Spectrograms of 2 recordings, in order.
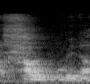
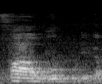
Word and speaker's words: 화우고개: 근데 지명이 각 지역별로 발음이 틀리다 보니까 뭐 하우고개다, 허우고개다 뭐 이러는데 화합할 버구 이 고개 맞습니다. 화우고개가 맞습니다.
